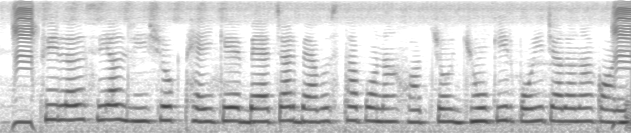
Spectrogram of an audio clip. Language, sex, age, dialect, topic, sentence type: Bengali, female, 18-24, Jharkhandi, banking, statement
